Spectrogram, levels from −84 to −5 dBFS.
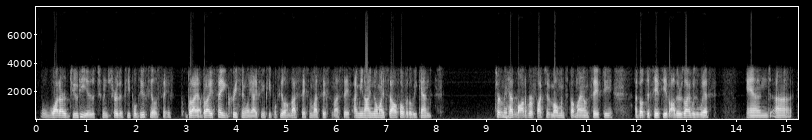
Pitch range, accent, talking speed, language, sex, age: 130-145 Hz, American, 230 wpm, English, male, 30-49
